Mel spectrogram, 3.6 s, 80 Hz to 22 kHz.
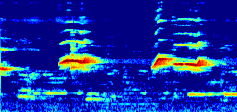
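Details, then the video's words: Green talking parrot giving two loud, slightly wavering whistles about 1.4 seconds apart, each lasting roughly half a second, with quiet gaps and a faint low steady tone in the background. "Talking Parrot"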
